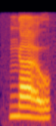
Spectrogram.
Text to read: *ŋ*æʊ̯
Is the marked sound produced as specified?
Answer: yes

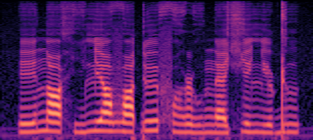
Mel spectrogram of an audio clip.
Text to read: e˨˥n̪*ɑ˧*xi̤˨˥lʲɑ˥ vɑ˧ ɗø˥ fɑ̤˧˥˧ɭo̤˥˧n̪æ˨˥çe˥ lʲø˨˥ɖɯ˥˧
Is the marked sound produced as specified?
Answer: yes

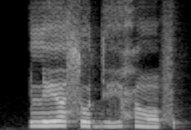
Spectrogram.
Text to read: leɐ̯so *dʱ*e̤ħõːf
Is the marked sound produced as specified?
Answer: yes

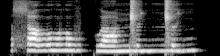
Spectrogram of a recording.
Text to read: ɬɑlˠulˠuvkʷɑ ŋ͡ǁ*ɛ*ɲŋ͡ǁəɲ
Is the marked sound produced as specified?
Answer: no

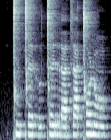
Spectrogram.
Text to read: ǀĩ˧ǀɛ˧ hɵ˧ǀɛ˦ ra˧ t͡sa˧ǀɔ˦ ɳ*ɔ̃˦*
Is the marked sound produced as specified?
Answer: yes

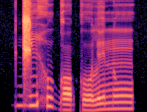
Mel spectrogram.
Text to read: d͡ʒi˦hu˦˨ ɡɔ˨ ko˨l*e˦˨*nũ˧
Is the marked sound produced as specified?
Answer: no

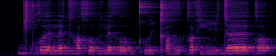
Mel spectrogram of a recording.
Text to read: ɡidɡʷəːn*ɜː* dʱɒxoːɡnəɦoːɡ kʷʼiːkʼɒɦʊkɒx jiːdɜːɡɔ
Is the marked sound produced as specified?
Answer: no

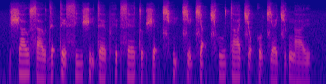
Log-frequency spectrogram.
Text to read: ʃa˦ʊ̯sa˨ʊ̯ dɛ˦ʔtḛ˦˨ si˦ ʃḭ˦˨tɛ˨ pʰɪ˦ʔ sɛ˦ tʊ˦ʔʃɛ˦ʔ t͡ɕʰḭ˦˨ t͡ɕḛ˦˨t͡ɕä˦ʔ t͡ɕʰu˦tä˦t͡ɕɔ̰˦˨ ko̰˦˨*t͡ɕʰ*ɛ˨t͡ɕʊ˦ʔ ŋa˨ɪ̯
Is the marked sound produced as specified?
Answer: no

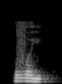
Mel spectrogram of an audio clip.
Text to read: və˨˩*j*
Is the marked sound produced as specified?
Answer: yes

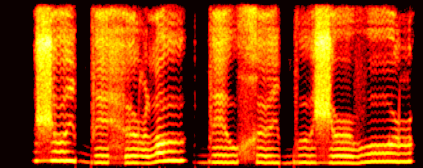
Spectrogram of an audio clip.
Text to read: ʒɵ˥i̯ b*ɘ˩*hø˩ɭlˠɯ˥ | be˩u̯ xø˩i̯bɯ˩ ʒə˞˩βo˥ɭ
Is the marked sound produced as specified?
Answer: no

